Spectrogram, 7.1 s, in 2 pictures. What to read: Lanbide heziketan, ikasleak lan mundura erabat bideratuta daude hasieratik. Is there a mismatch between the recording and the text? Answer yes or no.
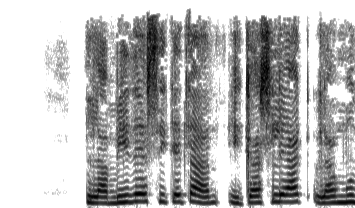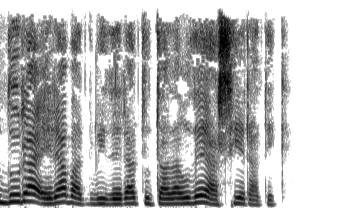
no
